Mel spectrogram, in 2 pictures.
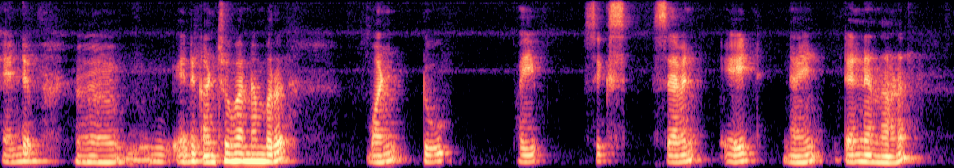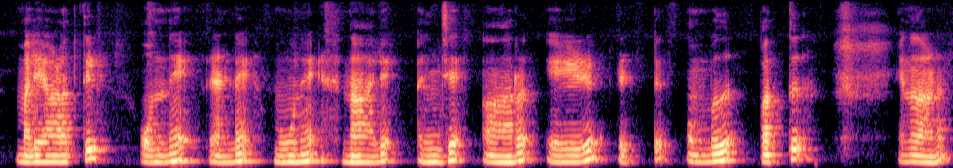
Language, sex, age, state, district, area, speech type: Malayalam, male, 18-30, Kerala, Kottayam, rural, spontaneous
